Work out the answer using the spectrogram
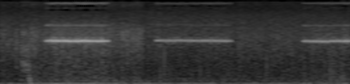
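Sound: crickets chirping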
